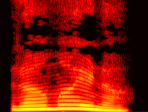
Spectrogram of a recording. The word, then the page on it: ರಾಮಾಯಣ: Kannada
